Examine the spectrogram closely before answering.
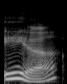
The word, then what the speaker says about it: heir: Because the words heir, honest and hour begin with a vowel sound, as the initial consonant H is not pronounced.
